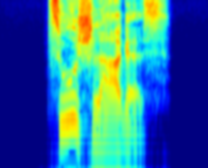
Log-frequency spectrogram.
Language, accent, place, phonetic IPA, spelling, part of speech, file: German, Germany, Berlin, [ˈt͡suːˌʃlaːɡəs], Zuschlages, noun, De-Zuschlages.ogg
- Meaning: genitive singular of Zuschlag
